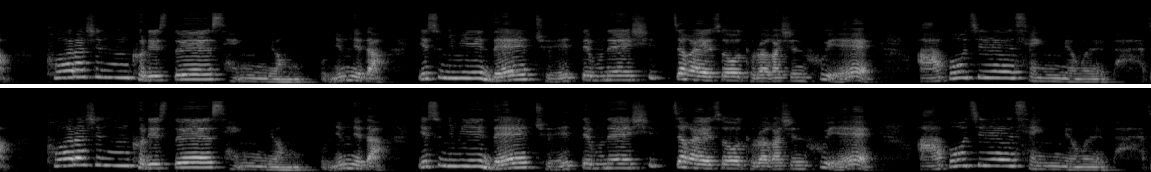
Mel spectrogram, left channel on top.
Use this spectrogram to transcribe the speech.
부활하신 그리스도의 생명뿐입니다. 예수님이 내 죄 때문에 십자가에서 돌아가신 후에 아버지의 생명을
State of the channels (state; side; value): normal; both; correlation 0.39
